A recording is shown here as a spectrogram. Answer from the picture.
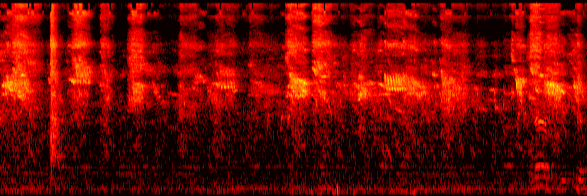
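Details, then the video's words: Large roosting group of Asian glossy starlings in a shady leafy tree, morning just after dawn prayer: bright thin whistles and clipped high chirps in scattered bursts, many birds overlapping, faint low background hum. "SUARA BURUNG PERLING"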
